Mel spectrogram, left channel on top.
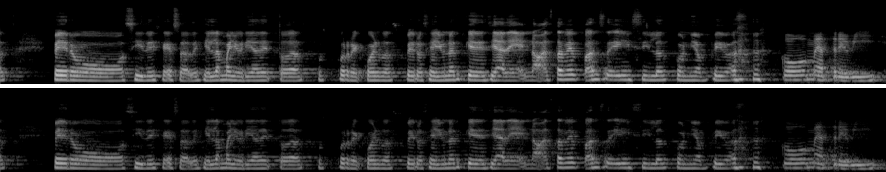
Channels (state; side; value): quieter; right; 7.0 dB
